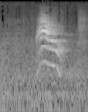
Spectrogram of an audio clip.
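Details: A stray grey kitten on its second day in a new home, hiding under shelves and sometimes hissing, gives a single high, thin meow that rises and then falls away.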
